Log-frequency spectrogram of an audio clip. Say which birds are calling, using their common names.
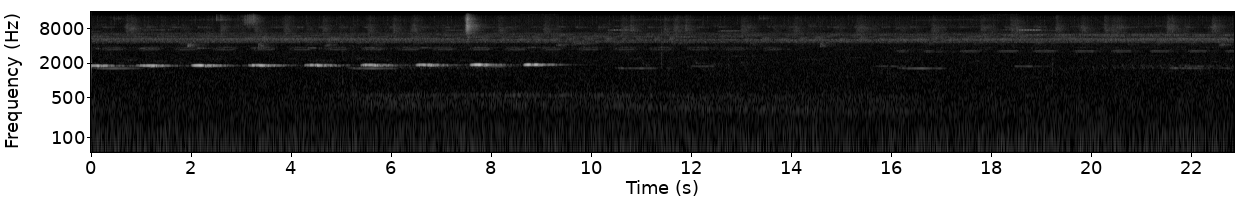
Little Tinamou, Cinereous Tinamou, Buff-throated Woodcreeper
